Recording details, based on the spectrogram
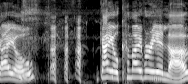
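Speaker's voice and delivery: very high, very loud, shrill put-on Cockney accent. Repeating a Danish snack's name while tasting it with others, in a mock cockney accent. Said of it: "like a cockney".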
